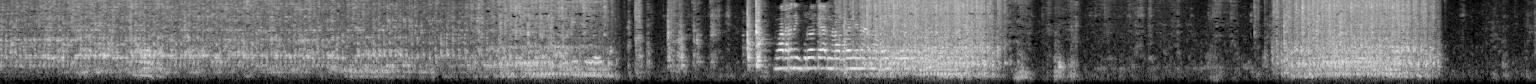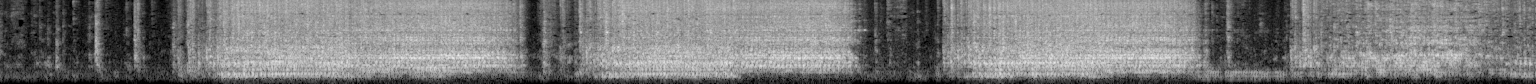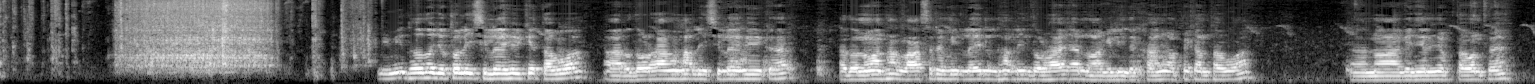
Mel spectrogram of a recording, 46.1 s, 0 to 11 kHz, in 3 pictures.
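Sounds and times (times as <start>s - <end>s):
sewing machines stitching: 0.0s - 7.0s, 8.4s - 10.3s, 12.5s - 14.5s, 15.4s - 34.6s.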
